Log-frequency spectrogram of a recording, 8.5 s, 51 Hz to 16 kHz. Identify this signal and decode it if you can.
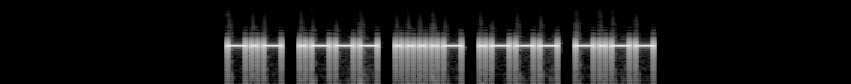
Morse code, heard as a keyed tone, about 20 wpm, 700 Hz. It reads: KJ4JY
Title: USA Call Signs - 5 Characters - Repeated 2x - 20wpm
